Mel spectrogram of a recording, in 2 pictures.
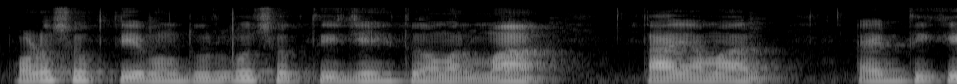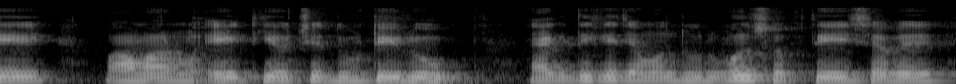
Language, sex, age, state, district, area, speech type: Bengali, male, 60+, West Bengal, Paschim Bardhaman, urban, spontaneous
